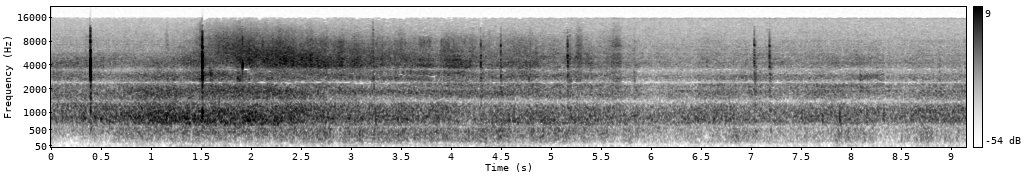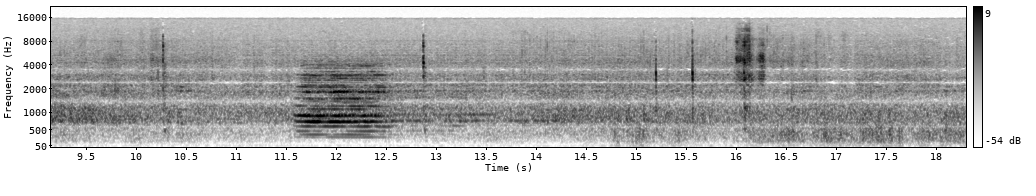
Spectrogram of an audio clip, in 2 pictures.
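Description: Freight train passing at a distance, a steady noisy wash, with one short blast of the diesel locomotive's air horn about two-thirds of the way in. The blast is a chord of several notes lasting under a second.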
